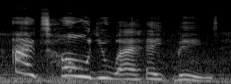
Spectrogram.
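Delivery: high, loud, slow angry squawk; angry Donald. A narrator's reading. Donald scolds Mickey over the beans, high, loud and angry.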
